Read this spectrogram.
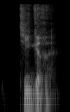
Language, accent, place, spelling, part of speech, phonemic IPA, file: French, France, Lyon, tigres, noun, /tiɡʁ/, LL-Q150 (fra)-tigres.wav
- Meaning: plural of tigre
